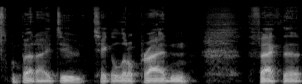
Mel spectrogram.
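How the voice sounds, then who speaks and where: On a very clean recording with a silent background, the voice moves at a moderate pace with a relaxed tone. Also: man. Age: 30s. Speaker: podcast host in recovery from alcohol. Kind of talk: solo personal check-in. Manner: relaxed, with many fillers.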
